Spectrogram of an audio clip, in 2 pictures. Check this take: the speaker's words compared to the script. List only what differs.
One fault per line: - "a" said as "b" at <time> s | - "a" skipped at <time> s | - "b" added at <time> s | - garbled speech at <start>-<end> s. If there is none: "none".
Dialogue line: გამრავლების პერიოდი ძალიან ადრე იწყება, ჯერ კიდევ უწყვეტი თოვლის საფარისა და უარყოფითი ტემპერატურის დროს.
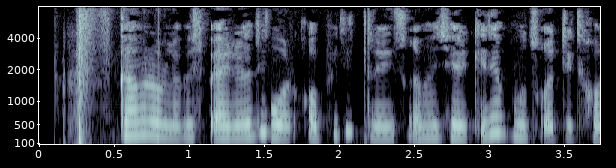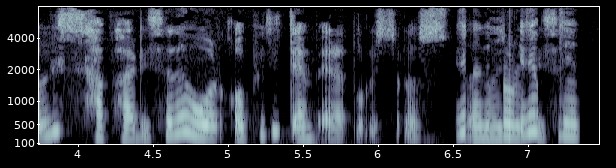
- "ძალიან" said as "უარყოფითი" at 1.6 s
- garbled speech at 6.5-7.3 s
